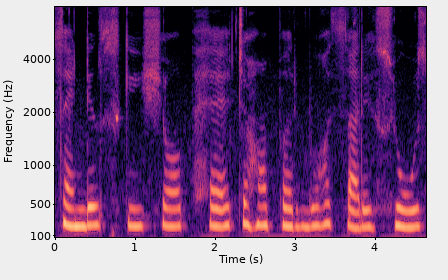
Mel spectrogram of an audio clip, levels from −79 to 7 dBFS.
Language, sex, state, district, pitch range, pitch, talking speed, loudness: Hindi, female, Madhya Pradesh, Katni, 220-235 Hz, 225 Hz, 130 wpm, -14 LUFS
